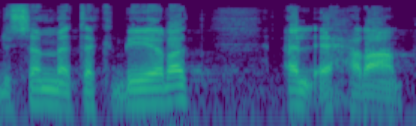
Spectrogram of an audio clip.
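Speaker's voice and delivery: ordinary talk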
